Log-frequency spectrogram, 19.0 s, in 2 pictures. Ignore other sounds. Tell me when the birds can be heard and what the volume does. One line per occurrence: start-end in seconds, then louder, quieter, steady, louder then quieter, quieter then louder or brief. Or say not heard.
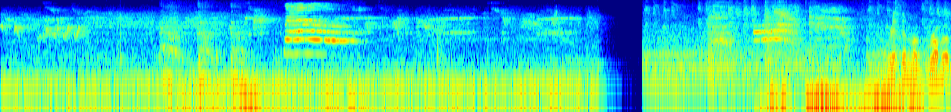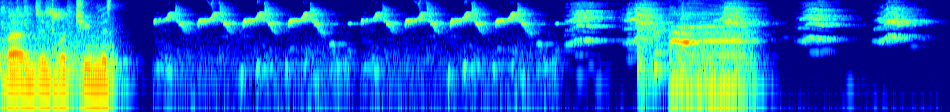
0.0-18.9 steady.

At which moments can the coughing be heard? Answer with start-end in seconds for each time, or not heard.
1.6-2.5, 7.0-8.8, 15.8-16.8.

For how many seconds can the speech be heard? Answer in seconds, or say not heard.
2 s.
